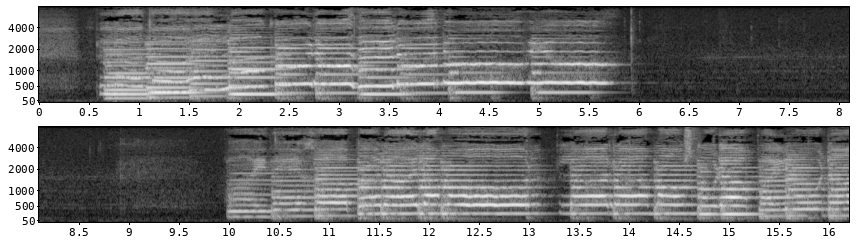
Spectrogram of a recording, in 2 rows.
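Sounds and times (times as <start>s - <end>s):
tenor singing: 0.6s - 5.9s, 10.0s - 16.2s.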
